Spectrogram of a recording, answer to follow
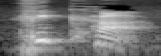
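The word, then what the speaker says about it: חיכה: However, if you mispronounce the chet and it comes out like a hey, you have the word hika, which means to strike, like a blow.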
